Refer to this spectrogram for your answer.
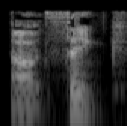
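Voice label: "outthink", English, British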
